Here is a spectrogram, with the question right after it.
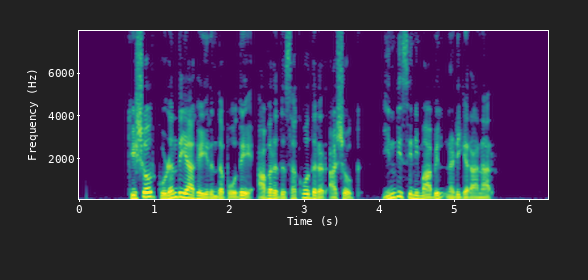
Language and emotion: Tamil, neutral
